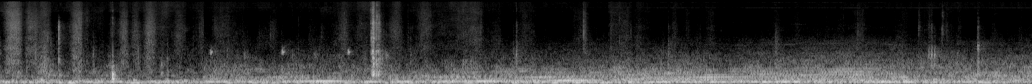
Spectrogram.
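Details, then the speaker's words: 2013 Hyundai Santa Fe Sport 2.0 turbo after replacement engine installed (original had oil burning and knocking), test drive on winter tires: steady low cruise rumble with wind and road noise, no knocks or ticks; lots of power. "Steering wheel is straight. No unusual noises from the engine. Got lots of power."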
